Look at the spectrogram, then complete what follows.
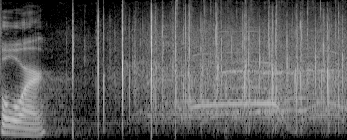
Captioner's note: cheers and applause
